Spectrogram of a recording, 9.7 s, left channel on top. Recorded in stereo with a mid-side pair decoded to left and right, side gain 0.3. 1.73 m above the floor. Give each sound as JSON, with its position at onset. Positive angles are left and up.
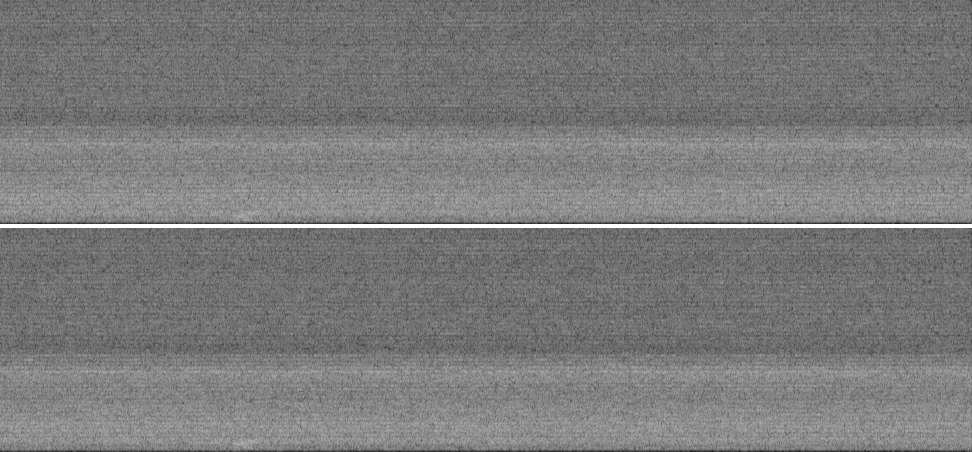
{"t": 0.0, "sound": "running water", "azimuth_deg": 15, "distance_m": 1.5}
